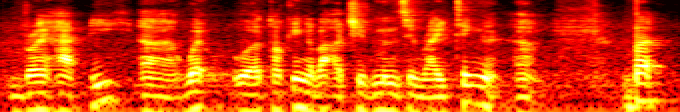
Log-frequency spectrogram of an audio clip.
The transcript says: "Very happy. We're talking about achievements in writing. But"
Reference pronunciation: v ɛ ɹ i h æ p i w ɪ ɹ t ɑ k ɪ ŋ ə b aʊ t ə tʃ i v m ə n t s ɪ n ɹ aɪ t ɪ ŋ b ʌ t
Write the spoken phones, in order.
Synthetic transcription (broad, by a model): v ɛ ɹ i h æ p i w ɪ w t ɑ k ɪ ŋ ə b aʊ t ə tʃ i v m ə n t s ɪ n ɹ aɪ t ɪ ŋ b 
